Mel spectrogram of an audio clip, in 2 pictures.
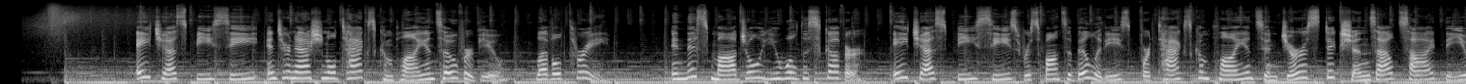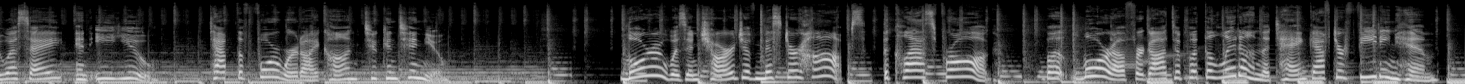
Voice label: eLearning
